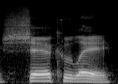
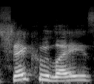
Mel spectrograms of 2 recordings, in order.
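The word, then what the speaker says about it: Shea Couleé: did i say it i said i said the name wrong shay coulee shake who light is yeah shay coulee and look at this like cool outfit and everything like but shake who lays uh only fans like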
